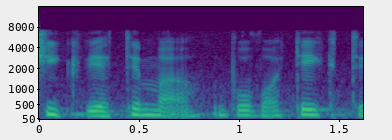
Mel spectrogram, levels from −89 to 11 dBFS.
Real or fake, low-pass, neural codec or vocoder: real; 7.2 kHz; none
